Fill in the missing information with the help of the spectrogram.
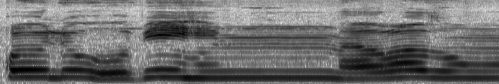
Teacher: میم ساکن کے بعد میم آ رہا ہے تو ادغام شفوی ہوگا، غنہ کر کے اس کو پڑھنا ہے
